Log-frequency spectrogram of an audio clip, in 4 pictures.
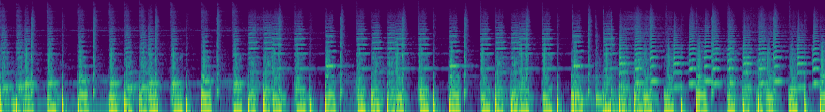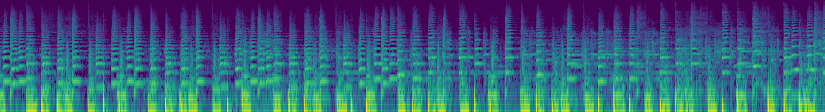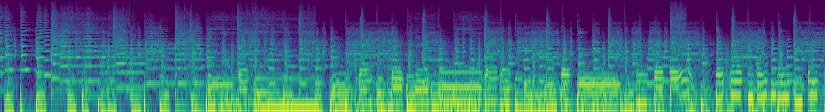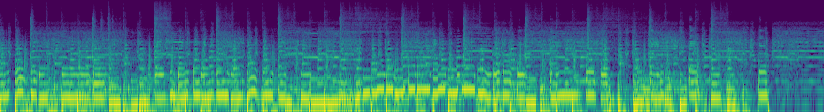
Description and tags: Funk Meister
A funky song with catchy instrumentation and even a bass solo.
Hifi, suitable for professional use.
